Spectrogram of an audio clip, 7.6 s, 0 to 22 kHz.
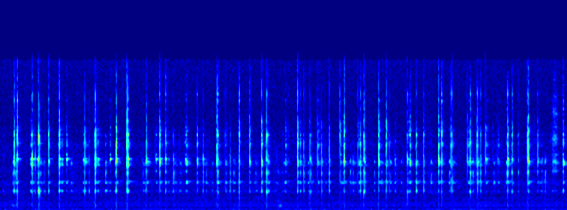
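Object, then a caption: Glass wine bottle. Long blue nails tap and scratch a clear glass wine bottle with a foil-capped neck, which appears empty. A rapid, uneven run of short, bright clinks rings briefly around 2 kHz over a faint low rumble.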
